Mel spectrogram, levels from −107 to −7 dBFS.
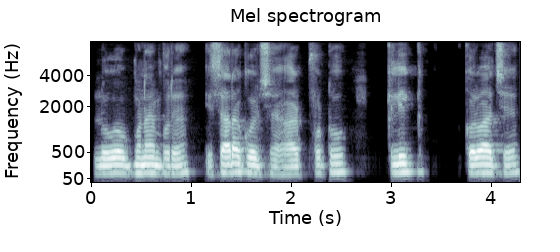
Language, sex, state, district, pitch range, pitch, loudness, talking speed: Bengali, male, West Bengal, Malda, 125-135 Hz, 130 Hz, -18 LUFS, 140 wpm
